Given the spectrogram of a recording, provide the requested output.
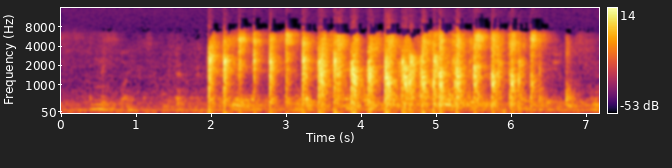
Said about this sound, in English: This side of the room is applauding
